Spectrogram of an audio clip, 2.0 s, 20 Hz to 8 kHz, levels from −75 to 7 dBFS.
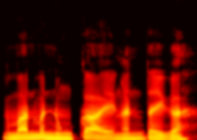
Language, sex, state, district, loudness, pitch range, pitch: Wancho, male, Arunachal Pradesh, Longding, -15 LUFS, 135-160 Hz, 145 Hz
